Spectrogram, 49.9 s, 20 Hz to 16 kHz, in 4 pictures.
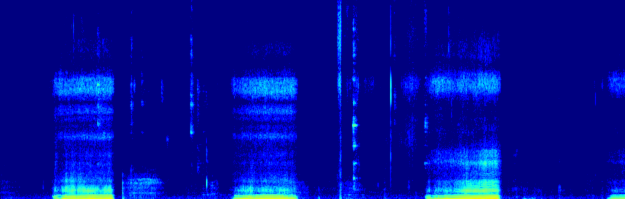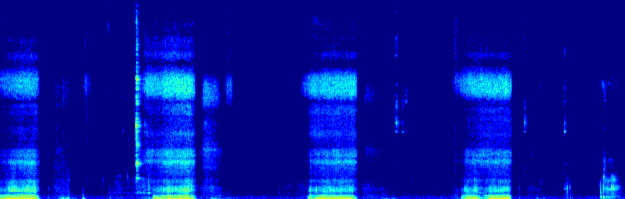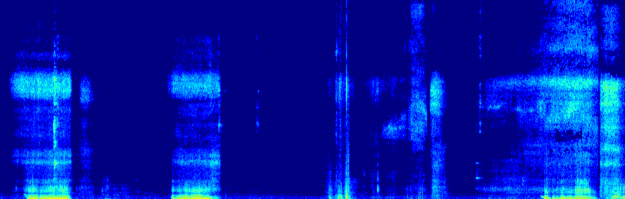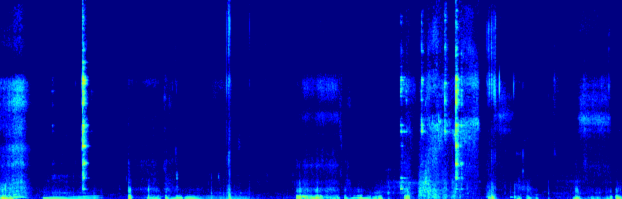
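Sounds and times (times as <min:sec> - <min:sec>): dog snoring: 0:01.0 - 0:02.4, 0:04.6 - 0:06.0, 0:08.5 - 0:10.1, 0:12.1 - 0:13.4, 0:15.4 - 0:16.6, 0:18.6 - 0:19.7, 0:21.6 - 0:22.8, 0:24.5 - 0:26.5, 0:28.4 - 0:29.4, 0:34.6 - 0:39.4, 0:40.0 - 0:42.5, 0:43.4 - 0:48.2, 0:48.9 - 0:49.9.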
